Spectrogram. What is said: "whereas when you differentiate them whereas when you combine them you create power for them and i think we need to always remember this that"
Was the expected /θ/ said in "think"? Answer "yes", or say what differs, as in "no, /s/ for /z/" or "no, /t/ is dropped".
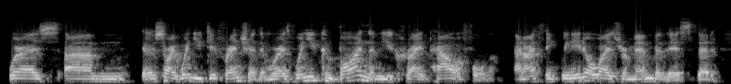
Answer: yes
